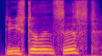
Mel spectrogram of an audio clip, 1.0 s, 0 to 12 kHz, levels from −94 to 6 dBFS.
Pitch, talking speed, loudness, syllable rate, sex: 190 Hz, 235 wpm, -15 LUFS, 5.4 syllables/s, male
